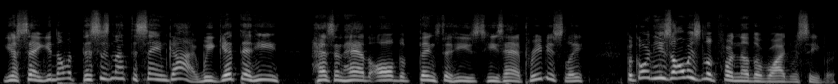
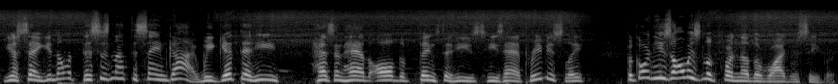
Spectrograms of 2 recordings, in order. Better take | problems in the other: first | hiss; noticeable; throughout; 15 dB below the speech

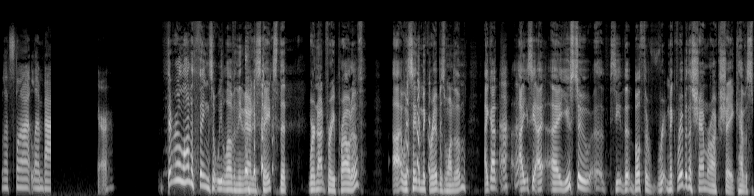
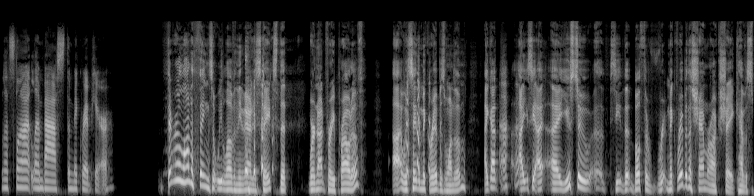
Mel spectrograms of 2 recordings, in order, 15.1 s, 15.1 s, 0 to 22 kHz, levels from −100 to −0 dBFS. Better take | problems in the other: second | audio cutting out; at 1 s for 1 s

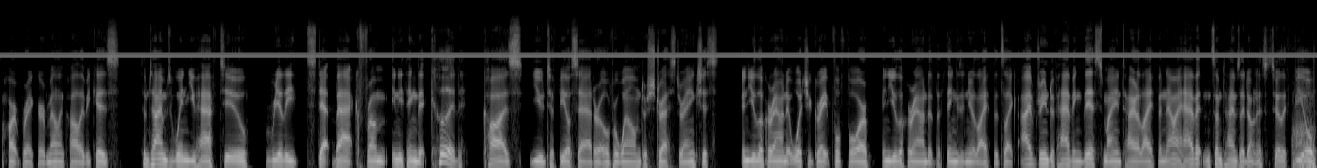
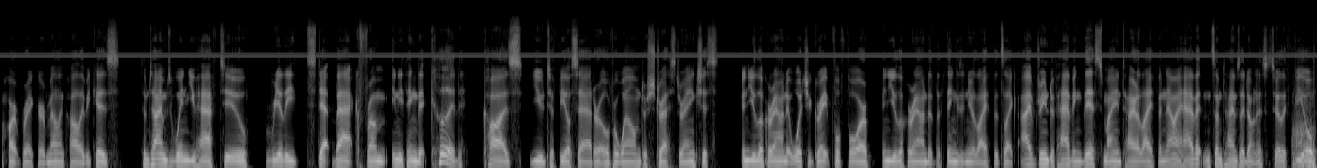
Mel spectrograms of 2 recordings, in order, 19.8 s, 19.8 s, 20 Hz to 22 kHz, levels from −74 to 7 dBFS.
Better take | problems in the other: second | high-pitched whine; loud; throughout; 5.5 kHz, 8 dB below the speech; faint in the second

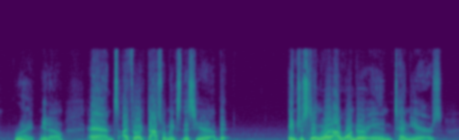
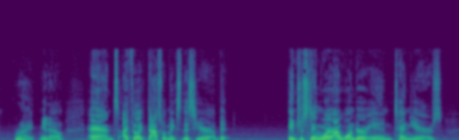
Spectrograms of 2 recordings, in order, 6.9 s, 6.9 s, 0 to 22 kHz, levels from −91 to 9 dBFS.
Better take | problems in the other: second | distortion; slight; 10 dB below the speech

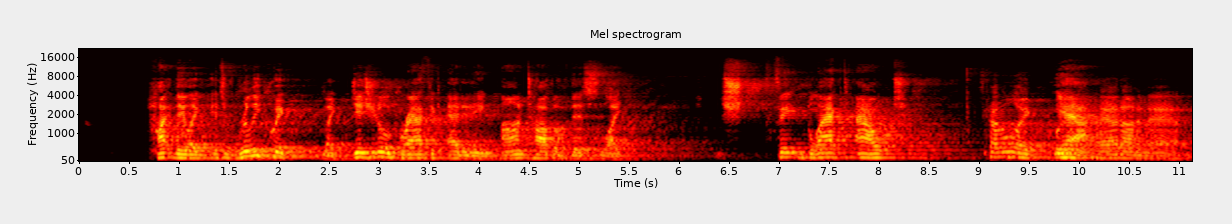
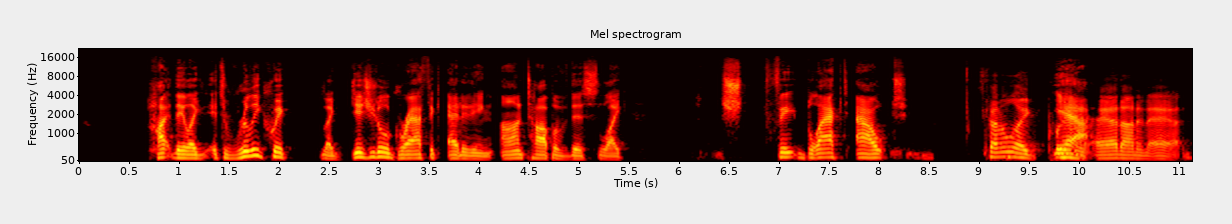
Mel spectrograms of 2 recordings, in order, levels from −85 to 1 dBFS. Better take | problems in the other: second | room echo; slight; dies away in 1.3 s // off-mic speech; somewhat distant

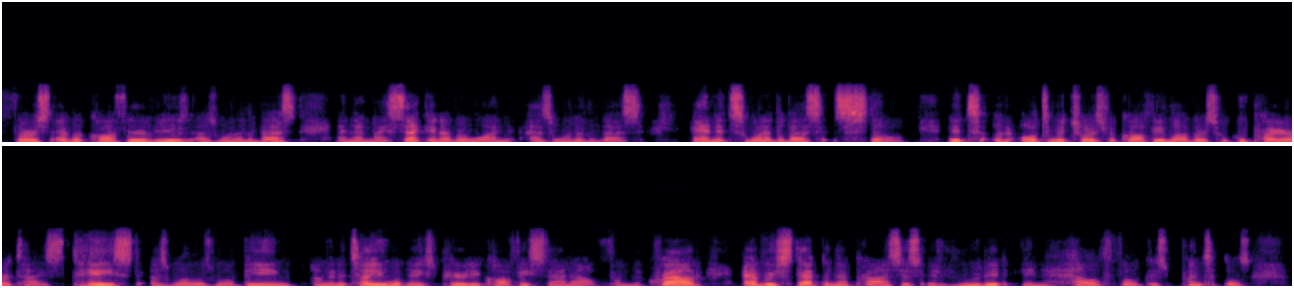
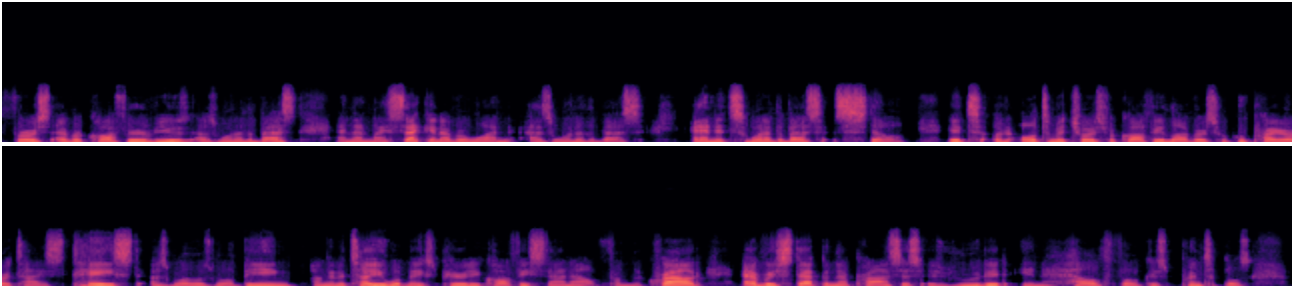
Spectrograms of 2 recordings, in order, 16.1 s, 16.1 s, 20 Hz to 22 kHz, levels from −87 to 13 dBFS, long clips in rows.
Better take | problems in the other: second | garbled, watery; badly; nothing above 7.5 kHz; slightly in the second

